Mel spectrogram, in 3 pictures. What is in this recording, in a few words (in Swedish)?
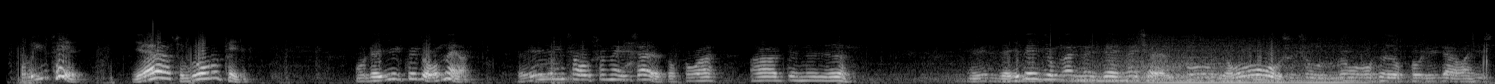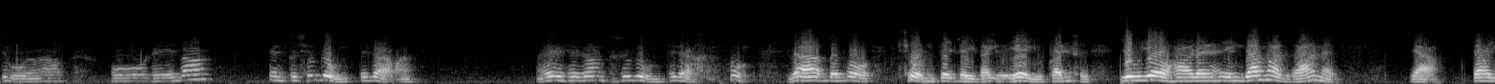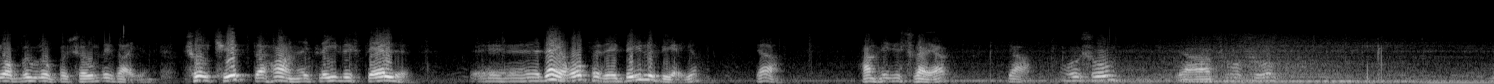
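Dalby Skåne, dialekter; Folkminnen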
